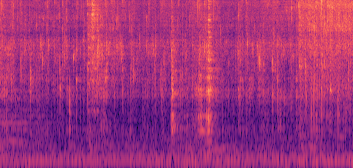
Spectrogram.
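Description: Curry leaves and turmeric are stirred into a frying pan for a cluster beans and coconut fry, with a soft continuous sizzle and a few light scrapes of the spoon.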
